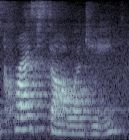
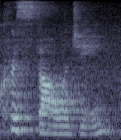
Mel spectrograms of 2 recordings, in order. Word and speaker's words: Christology: proper British, who said, it is Christology, not Christology. It is Christ, not Chris. You will never pronounce it that way in my classroom.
